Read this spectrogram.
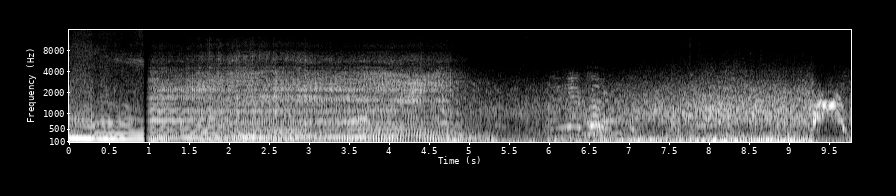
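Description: Tyres screech loudly in a burnout.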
